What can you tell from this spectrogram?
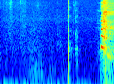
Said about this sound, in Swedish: Hör du den hicka? Vi ska ha med det.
